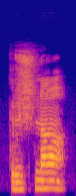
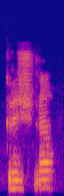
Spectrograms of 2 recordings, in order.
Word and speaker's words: कृष्ण: ठीक है पर उसका प्रोनंसिएशन तो कृष्ण कृष्ण ही रहेगा इट्स नॉट कृष्णा इटस कृष्ण इट्स राम ना कि रामा इट्स रावण तो शुड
